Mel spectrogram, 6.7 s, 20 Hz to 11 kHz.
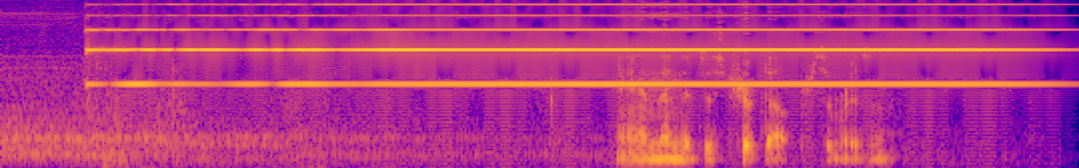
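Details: Harbor Freight Centech 2000 W inverter (model 69662) on a 100 Ah LiFePO4 battery running a 1500 W heater: steady high-pitched electronic tone for several seconds; inverter overload alarm under heavy heater load.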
